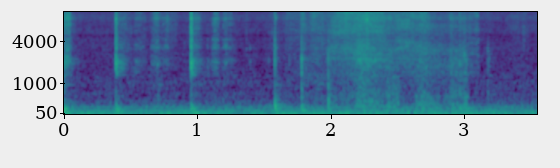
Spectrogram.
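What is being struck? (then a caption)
Round metal cookie tin. A fingertip traces over the printed letters and cookie images on the side wall of a large, hollow, round metal butter cookie tin held on its side. A soft, dry scratching rub runs throughout, with a few brief bright ticks and a broader hiss midway, over a faint low hum.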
